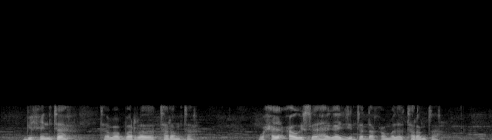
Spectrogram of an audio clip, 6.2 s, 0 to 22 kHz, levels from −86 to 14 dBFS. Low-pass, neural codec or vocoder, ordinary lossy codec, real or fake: 5.4 kHz; none; none; real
